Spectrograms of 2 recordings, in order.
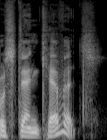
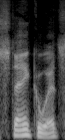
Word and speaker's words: Stankiewicz: Oh, Stankevitz. He used to pronounce it Stankiewicz, like I was saying, but then he was on a trip over to Poland, and I found out it should be pronounced Stankevitz.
